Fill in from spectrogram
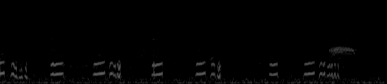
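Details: Grey francolin, known locally as dakhni teetar, gives a distant run of short, paired, clipped notes repeated about every half second, ending in a brief higher squeal, over steady low background hiss.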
